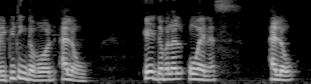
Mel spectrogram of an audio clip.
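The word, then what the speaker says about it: allons: the word allo, A-L-L-O-N-S, allo, French word pronounced as allo, meaning we go or let's go.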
